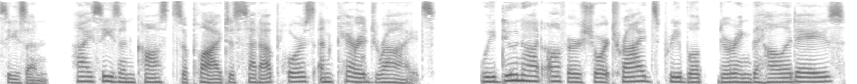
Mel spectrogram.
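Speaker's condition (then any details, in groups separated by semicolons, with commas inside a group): No condition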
